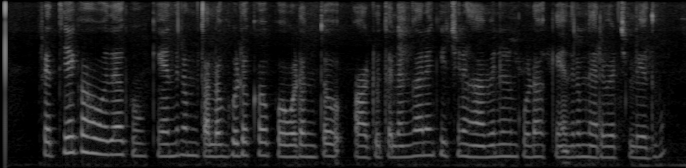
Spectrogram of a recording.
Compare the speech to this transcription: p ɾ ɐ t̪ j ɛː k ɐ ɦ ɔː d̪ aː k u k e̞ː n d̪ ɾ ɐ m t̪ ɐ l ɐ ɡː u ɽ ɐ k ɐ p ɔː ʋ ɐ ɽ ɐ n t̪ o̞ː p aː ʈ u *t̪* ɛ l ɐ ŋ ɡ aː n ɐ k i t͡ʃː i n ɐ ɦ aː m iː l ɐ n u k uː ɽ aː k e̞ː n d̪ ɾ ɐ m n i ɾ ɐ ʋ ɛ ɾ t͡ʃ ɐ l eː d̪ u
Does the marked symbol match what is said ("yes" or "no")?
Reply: yes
